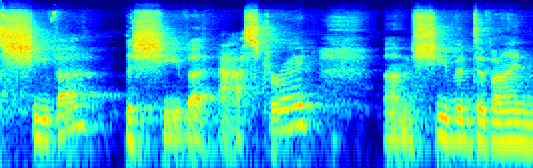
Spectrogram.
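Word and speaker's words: Siva: that's persephone this one s-i-v-a that's shiva the shiva asteroid shiva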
